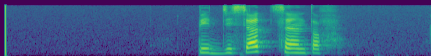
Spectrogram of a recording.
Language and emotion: Russian, neutral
